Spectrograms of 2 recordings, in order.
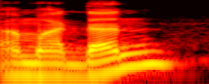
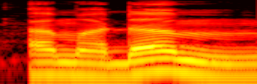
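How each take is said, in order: First: The word ends with an n sound. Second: The word ends with an m sound. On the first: The speaker calls it wrong. "tidak dibaca amadan" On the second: The speaker calls it right. "tapi amadam ya. Tanwinnya berubah menjadi mim"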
